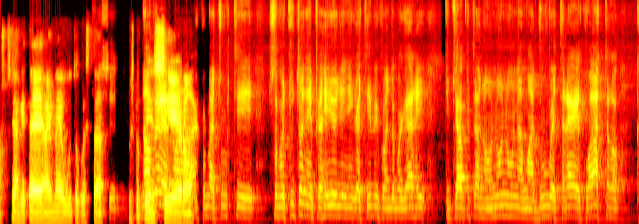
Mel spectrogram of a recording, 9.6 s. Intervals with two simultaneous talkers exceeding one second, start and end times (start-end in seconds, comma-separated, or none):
1.4-3.0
